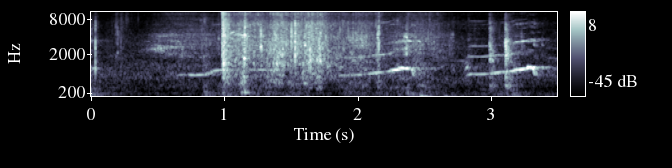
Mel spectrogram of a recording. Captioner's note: thud; splashing; seagulls calling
